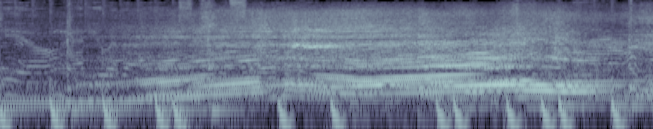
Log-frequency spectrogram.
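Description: A street-racing car's engine revving hard as it closes in, its note climbing and growing louder to a peak about four to five seconds in, then dropping in pitch as it passes. A hip hop song's bass beat thumps steadily underneath.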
